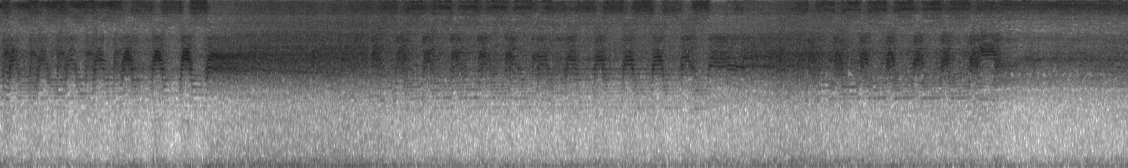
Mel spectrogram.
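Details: Summer chorus of a Robust cicada, shrill high buzzing song chopped into quick regular pulses about two per second, running steadily before settling into a smooth drone at the end.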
